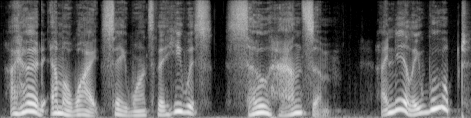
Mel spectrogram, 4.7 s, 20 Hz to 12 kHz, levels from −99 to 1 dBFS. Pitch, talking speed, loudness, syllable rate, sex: 160 Hz, 180 wpm, -15 LUFS, 5.0 syllables/s, male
